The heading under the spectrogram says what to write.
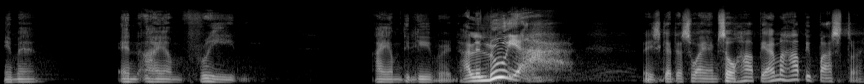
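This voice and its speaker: A man in his forties with a Filipino accent, preaching a sermon in an animated way and often calling out amen and praise God. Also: mid-range voice, moderate pace, long pauses. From Philippines. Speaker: pastor.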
